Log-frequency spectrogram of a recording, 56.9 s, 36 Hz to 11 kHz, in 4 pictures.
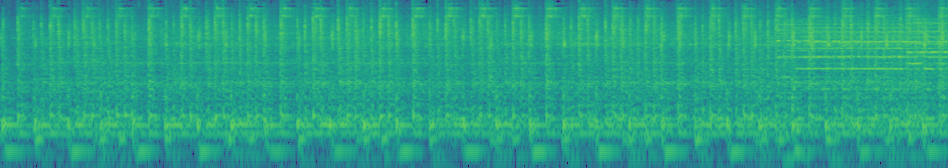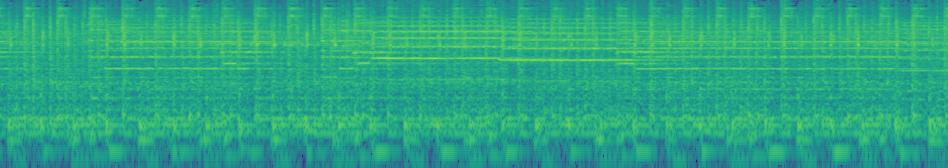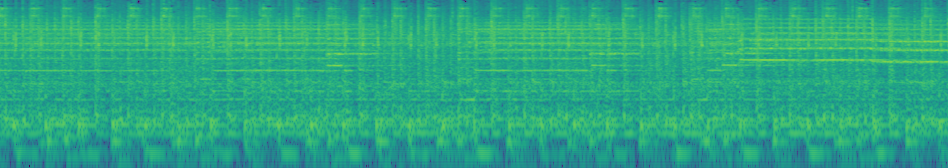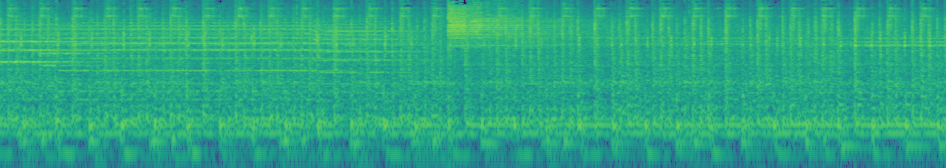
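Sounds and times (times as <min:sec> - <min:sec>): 
drums: 0:00.0 - 0:56.8.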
